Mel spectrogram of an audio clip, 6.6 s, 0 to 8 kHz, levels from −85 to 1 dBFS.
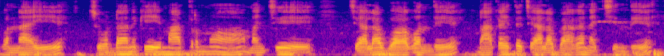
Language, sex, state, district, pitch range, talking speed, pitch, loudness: Telugu, male, Andhra Pradesh, Manyam, 100-115 Hz, 90 wpm, 110 Hz, -16 LUFS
